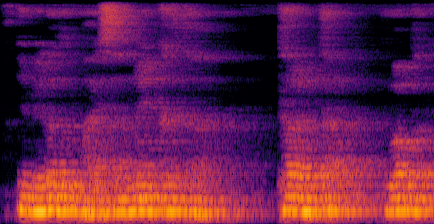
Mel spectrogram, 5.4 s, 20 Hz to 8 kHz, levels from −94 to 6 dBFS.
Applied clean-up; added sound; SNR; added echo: none; none; none; reverberation time 2.0 s.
